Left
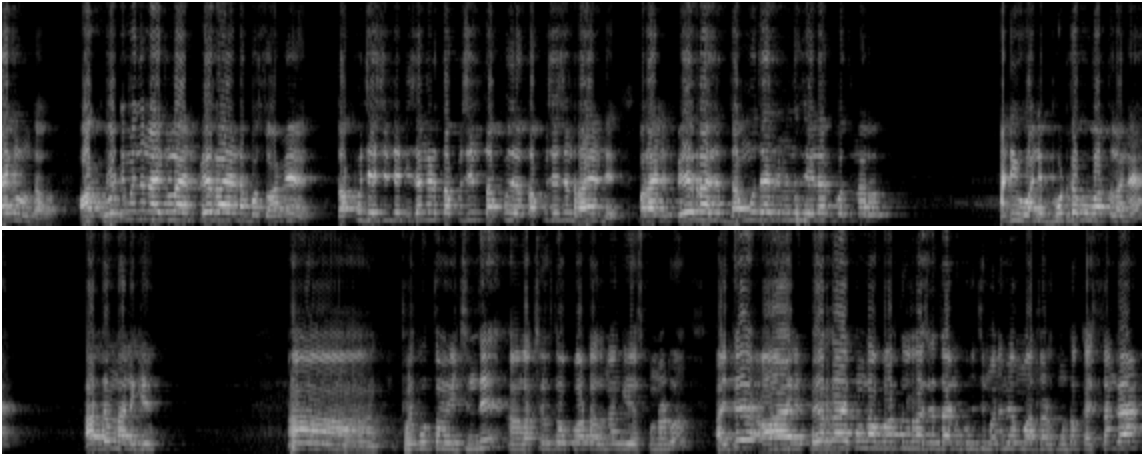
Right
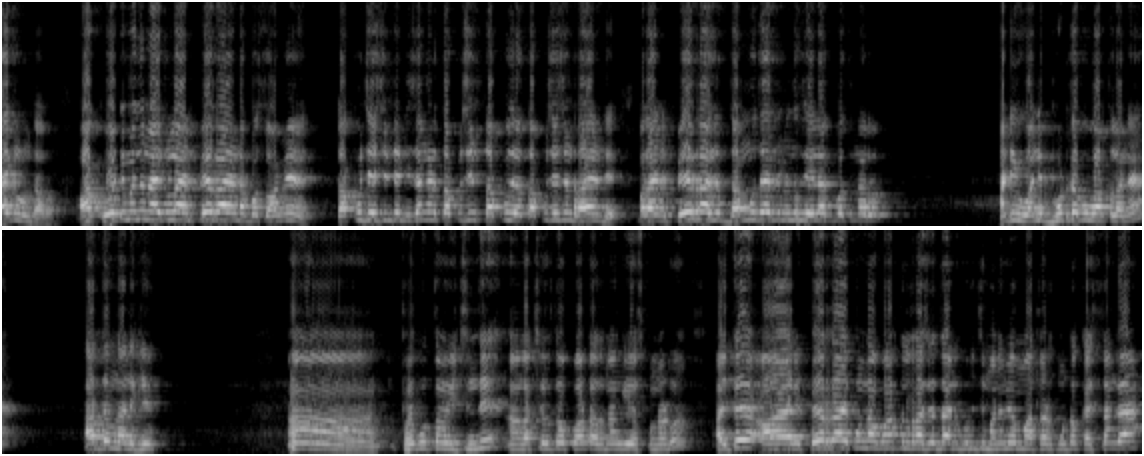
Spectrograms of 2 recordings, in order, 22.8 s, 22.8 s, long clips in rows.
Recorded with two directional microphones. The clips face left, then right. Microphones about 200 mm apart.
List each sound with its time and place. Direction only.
0.0 s a man's voice: 35° right (ahead or behind)
9.9 s a man's voice: 35° right (ahead or behind)
14.3 s speech: 50° right (ahead or behind)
